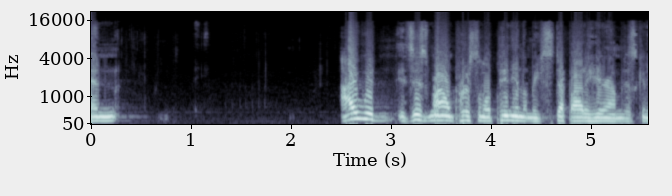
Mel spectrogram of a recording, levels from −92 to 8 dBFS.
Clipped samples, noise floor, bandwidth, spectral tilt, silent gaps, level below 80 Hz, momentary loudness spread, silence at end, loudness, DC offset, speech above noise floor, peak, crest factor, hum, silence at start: 3%; -64 dBFS; 16 kHz; -6.5 dB/octave; none; -40 dBFS; 6 LU; 0 s; -9 LUFS; under 0.1%; 56 dB; 0 dBFS; 10 dB; none; 0 s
